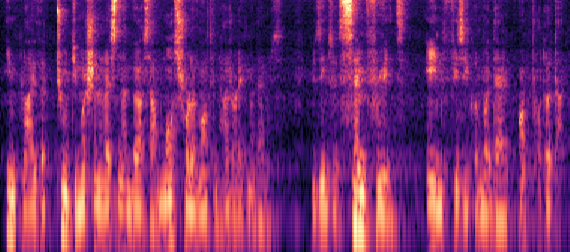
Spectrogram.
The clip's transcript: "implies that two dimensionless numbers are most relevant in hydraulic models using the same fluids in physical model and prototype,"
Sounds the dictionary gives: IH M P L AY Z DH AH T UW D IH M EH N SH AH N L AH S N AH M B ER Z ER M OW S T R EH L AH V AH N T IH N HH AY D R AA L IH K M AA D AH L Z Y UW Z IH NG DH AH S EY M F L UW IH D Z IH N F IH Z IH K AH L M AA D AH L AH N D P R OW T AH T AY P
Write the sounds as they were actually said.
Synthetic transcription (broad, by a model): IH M P L AY DH AH T UW D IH M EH SH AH N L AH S N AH M B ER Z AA M OW S T R EH L AH V AH N T IH N HH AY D R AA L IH K M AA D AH L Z Y UW Z IH NG DH AH S EY M F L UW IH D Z IH N F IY Z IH K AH L M AA D AH L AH N P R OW T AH T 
